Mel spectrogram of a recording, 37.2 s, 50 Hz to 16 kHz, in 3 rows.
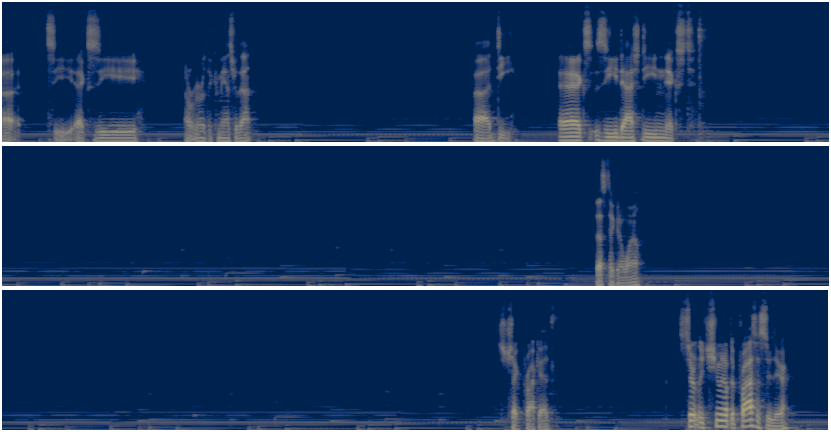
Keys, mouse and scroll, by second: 0.4 z, 1.6-3.5 typing, 4.0 Escape, 4.9 scroll up 2, 5.7-6.9 scroll up 12, 6.9-7.8 scroll down 10, 7.6-10.5 typing, 10.9 Return, 18.7 click, 25.3 Escape, 25.9 click, 28.1 click, 32.6 alt+x, 32.8-33.6 typing.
